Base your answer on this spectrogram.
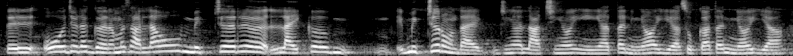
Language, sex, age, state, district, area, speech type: Dogri, female, 30-45, Jammu and Kashmir, Jammu, urban, spontaneous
